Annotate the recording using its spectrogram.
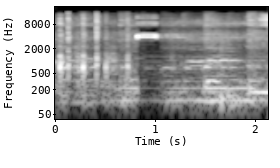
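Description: A referee's whistle, one short high blast about a second in, over background music and voices.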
